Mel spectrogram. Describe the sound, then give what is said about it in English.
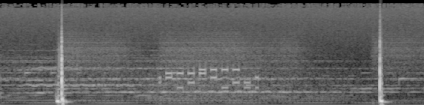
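A phone is picked up and a quick run of telephone keypad dialing tones follows as a number is dialed to reach an operator, several short beeps in rapid succession over a steady low hum, with a sharp click before and another after. “I might hit one too many digits there.”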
